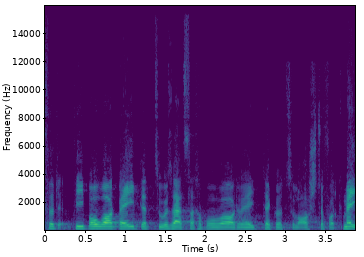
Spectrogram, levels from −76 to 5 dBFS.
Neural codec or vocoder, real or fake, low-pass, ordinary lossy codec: none; real; 14.4 kHz; Opus, 16 kbps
